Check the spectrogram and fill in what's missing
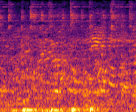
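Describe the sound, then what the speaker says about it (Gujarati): Dense crowd murmur at the Ramapir temple during a Bij pilgrimage gathering, steady hubbub of many voices with a few louder shouts rising and falling close by. "અને અહીંયા આગળ ભીડ જુઓ તમે."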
